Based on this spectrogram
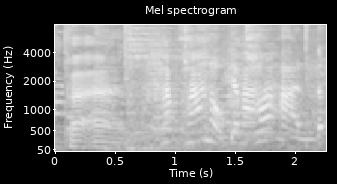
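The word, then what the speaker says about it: Hpa-An: Yeah, Hpa An. The pronounce is Hpa An, not Hpa An.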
